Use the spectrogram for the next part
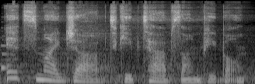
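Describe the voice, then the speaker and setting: A woman's voice: very deep voice, very animated, unhurried, vocal fry, heavily acted. An actress playing a cool, self-assured female investigator in an anime video game, composed and clipped. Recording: long reverb, music behind.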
